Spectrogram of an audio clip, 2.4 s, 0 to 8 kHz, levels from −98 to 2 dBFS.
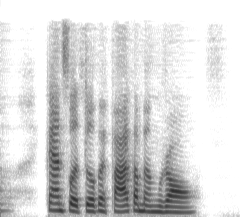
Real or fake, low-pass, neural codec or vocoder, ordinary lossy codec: fake; 7.2 kHz; codec, 16 kHz, about 1 kbps, DyCAST, with the encoder's durations; MP3, 64 kbps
